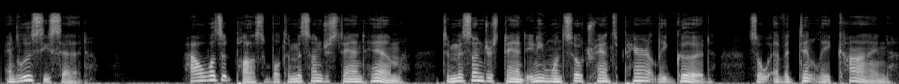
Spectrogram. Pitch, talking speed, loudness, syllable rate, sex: 125 Hz, 135 wpm, -18 LUFS, 5.1 syllables/s, male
